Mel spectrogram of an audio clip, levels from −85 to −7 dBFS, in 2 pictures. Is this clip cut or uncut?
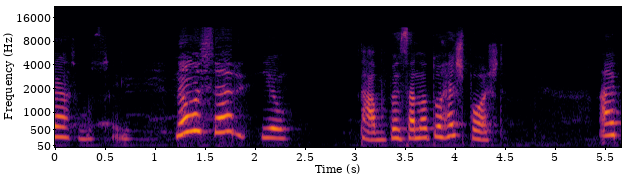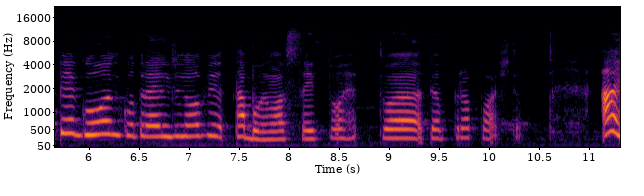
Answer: uncut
